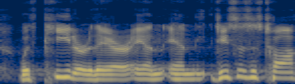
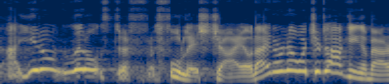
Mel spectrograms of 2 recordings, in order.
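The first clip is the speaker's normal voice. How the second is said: flustered dismissal; 13 semitones higher than usual. Retold or imitated. Peter brushes off the little girl's accusation, flustered high-pitched bluster. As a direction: stammer high, then brush it off in a high rush.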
